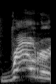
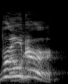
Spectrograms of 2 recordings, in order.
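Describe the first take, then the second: First: The first vowel sounds like 'ow' in 'cow'. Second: The first vowel sounds like 'oo' in 'boot'. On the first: The speaker calls it right. "It's pronounced router" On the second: The speaker calls it wrong. "he keeps pronouncing it rooter"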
